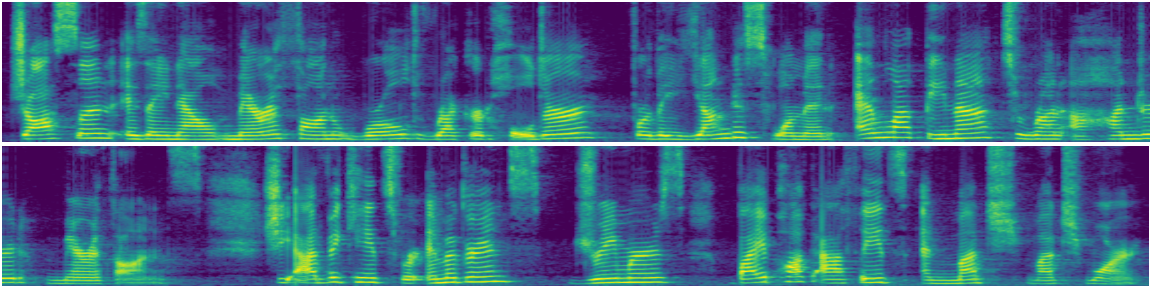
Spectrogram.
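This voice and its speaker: A woman hosting a podcast interview, reading a scripted intro and then asking questions with lively enthusiasm. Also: mid-range voice, measured pace. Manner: warm and enthusiastic, praising the guest. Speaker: podcast host.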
